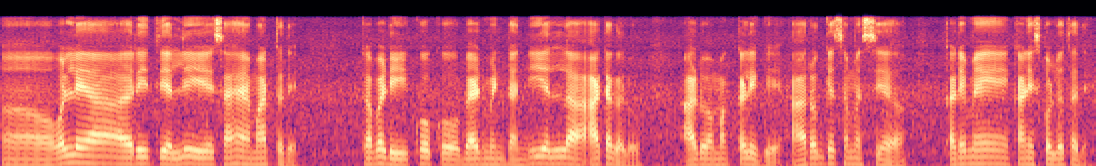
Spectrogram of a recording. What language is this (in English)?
Kannada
